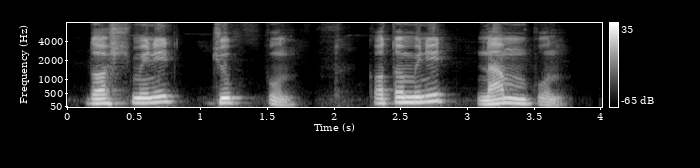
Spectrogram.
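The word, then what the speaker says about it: なんぷん: এবার আসি, প্রশ্ন যদি করি কয় মিনিট বা কত মিনিট, তাহলে হবে নামপুন। লেখার ক্ষেত্রে হবে নান পুন, কিন্তু এটার হবে উচ্চারণ হবে নামপুন।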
